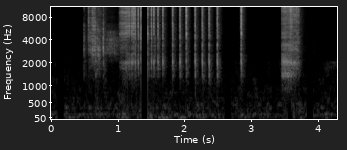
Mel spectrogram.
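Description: Hot glue gun trigger clicking, a quick run of about eight clicks a second, with short scraping rustles from handling the craft pieces just before the clicks and again near the end.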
